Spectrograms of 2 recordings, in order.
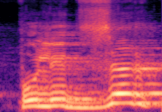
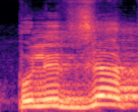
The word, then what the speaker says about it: पुलित्जर: बहुत जगह इसको ना टी जो वर्ड है उसको साइलेंट करके भी बहुत सारा लोग इसको प्रोनाउंस करता है, पुलित्जर प्राइज। टी को साइलेंट कर देगा, इसका स्पेलिंग देख लो, टी लगा हुआ है ना, उसको नहीं बोलेगा, नहीं के बराबर।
